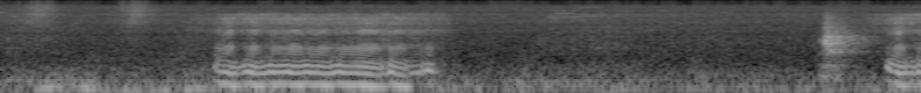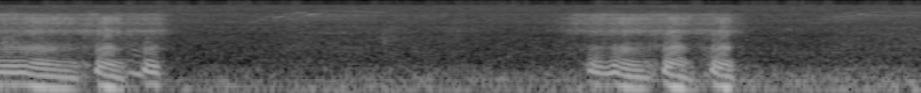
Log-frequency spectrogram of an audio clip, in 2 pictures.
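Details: Sleeping cat: three long, rattling, buzzy breaths in about nine seconds; snoring.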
